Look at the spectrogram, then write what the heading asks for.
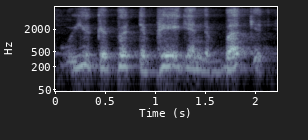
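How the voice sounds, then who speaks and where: A man playing a cranky, folksy old-timer who rambles in the style of old-time radio comedy, with a creaky voice. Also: high voice, moderate pace, a little mellow, muffled recording. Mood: storytelling.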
